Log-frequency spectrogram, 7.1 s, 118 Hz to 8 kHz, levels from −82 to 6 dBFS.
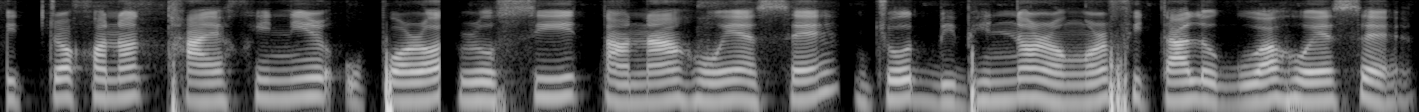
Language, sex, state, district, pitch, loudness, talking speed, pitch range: Assamese, female, Assam, Hailakandi, 185 Hz, -19 LUFS, 120 wpm, 180-205 Hz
